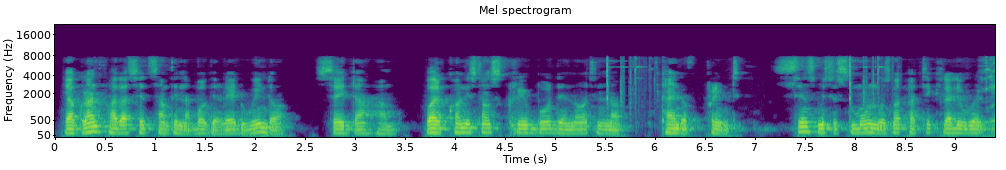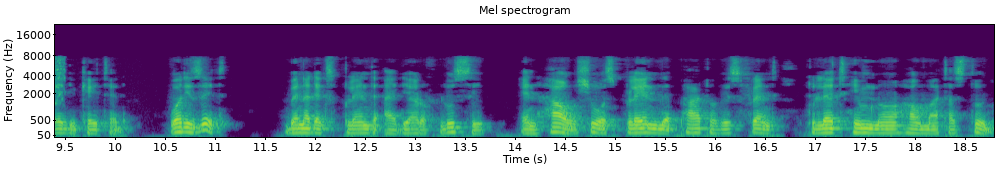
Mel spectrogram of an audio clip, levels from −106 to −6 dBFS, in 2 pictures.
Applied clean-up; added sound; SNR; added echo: none; Shatter + Cutlery, silverware; 18 dB; none.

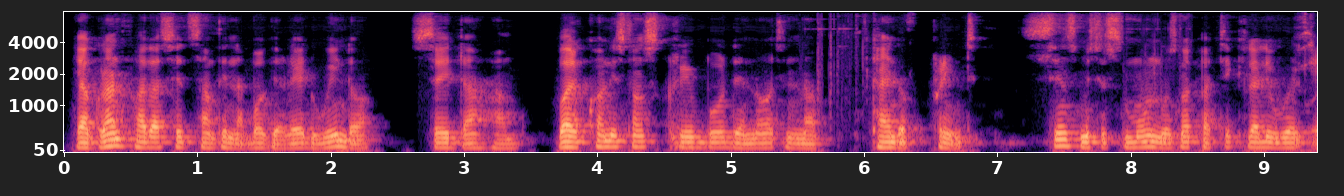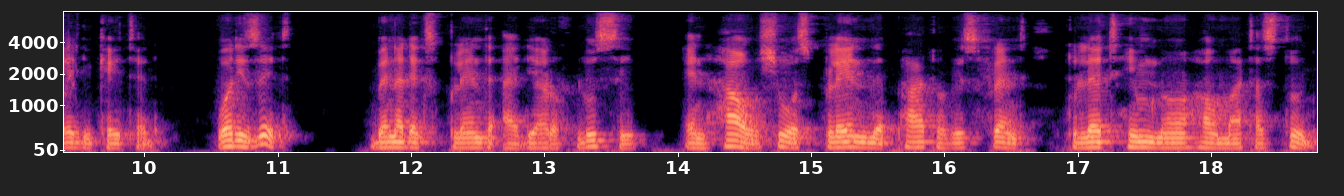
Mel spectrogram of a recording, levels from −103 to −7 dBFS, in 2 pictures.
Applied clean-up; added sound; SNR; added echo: neural separator model SepFormer DNS4.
